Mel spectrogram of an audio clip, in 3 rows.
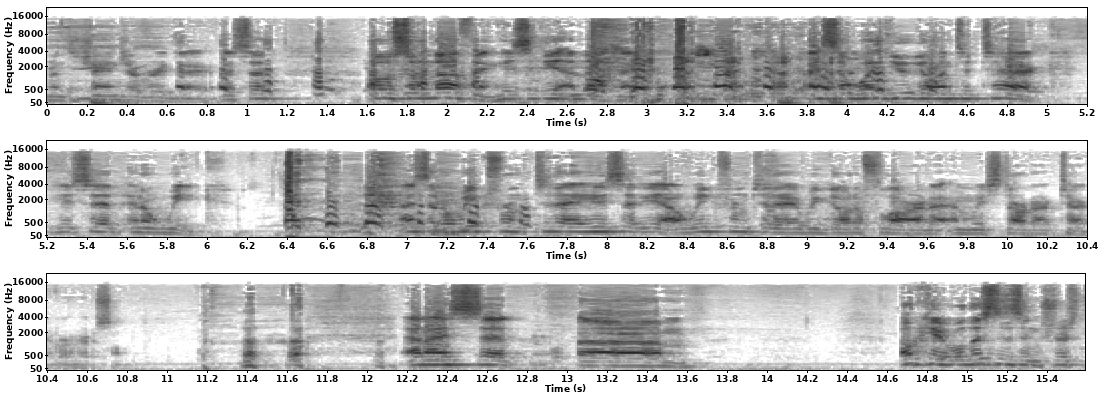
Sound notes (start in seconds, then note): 0.0 laughs; 3.2 laughter; 11.2 laughs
